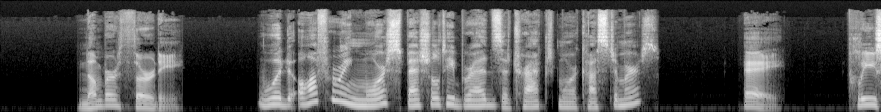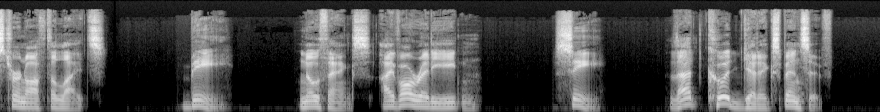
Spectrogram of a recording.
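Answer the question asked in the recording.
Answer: C: That could get expensive.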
